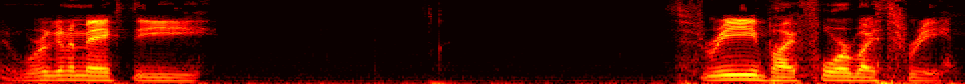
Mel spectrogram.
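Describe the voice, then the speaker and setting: Bright-voiced man losing his voice. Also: mid-range voice, takes it slowly, dry recording. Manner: thinks aloud, mutters, swears casually. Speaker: let's play host. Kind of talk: casual gameplay commentary.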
